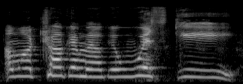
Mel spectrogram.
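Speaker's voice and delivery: normal talking voice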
